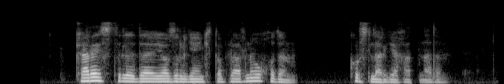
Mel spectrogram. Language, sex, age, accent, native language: Uzbek, male, 25-34, Jizzax, Uzbek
